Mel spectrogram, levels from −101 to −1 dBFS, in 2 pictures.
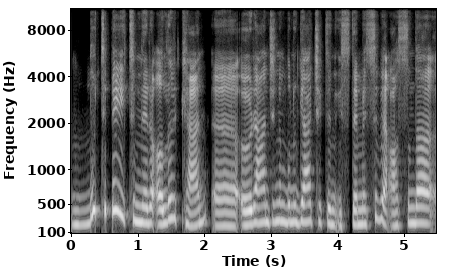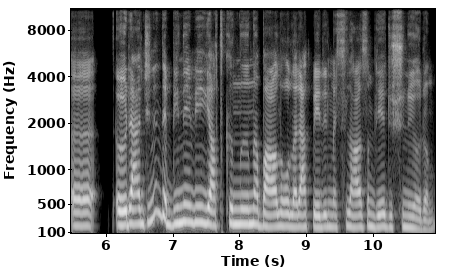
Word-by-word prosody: bu 205 - 0
tip 420 -1 -4
eğitimleri 255 - +3
alırken, 225 -1 0
eee, 190 -2 -1
öğrencinin 235 +5 +1
bunu 240 -1 -1
gerçekten 240 -4 -2
istemesi 205 - -3
ve - - +1
aslında, 220 +4 0
ııı, 190 +8 0 0.4
öğrencinin 225 - +1
de 210 -10 +1
bir 225 +2 +3
nevi 240 -1 +1
yatkınlığına 215 -1 +1
bağlı 175 0 +2
olarak 175 -1 -1
verilmesi 170 +2 -3
lazım 170 +1 -3
diye 175 +1 -2
düşünüyorum. 155 -5 -5
210 Hz, 125 wpm, -22 LUFS, 185-240 Hz, 0.4 s, eğitimleri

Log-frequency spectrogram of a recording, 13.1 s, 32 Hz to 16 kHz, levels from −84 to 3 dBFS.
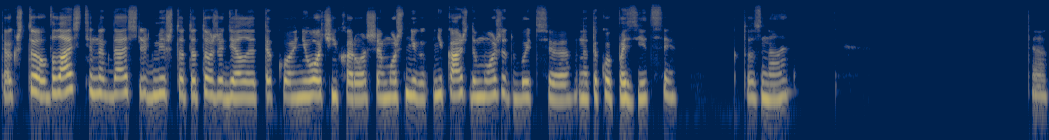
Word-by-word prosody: Так - - -4
что 260 -6 +4
власть 260 +7 +5
иногда 250 0 0
с 265 +1 -10
людьми 250 +1 -1
что-то 230 -1 -2
тоже 230 -1 0
делает 210 0 0
такое 215 -1 -3
не 220 +1 +1
очень 230 0 +3
хорошее. 205 0 -1
Может, 215 +2 -1
не 230 -3 +2 0.2
не 240 +1 +1
каждый 230 -1 +2
может 225 +1 -2
быть, 210 +4 -4
э, 190 -1 -1
на 205 -1 -1
такой 220 +1 0
позиции, 205 +3 -2 0.7
кто 335 - -9
знает. 205 +2 -4 3.0
Так. 225 - -10
220 Hz, 120 wpm, -25 LUFS, 210-240 Hz, 3.0 s, власть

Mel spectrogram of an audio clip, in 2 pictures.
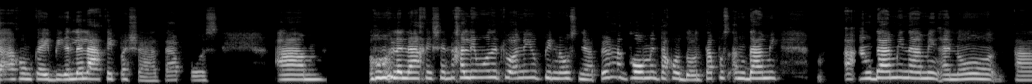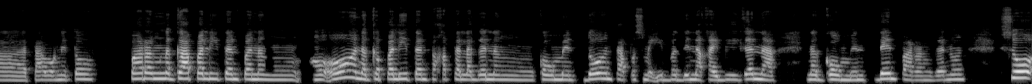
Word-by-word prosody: akong 245 +1 -1
kaibigan, 230 -1 +1
lalaki 250 0 +5
pa 235 - -4
siya, 175 -5 -10
tapos, 195 0 -9 0.6
um 230 0 +4 0.5
oo, 305 +3 +8
lalaki 285 -1 +6
siya. 285 +1 -3
Nakalimutan 315 +2 +2
kung 295 - +2
ano 310 - -2
'yong 310 -3 -5
pinost 275 -2 -1
niya. 225 - -2
Pero 295 +4 0
nag-comment 290 -1 +4
ako 275 0 0
do'n, 215 0 -2
tapos 275 +1 -4
ang 280 - +2
dami 285 +1 +4
m - - -32 0.6
a - - 0
ang 270 +1 +1
dami 305 +1 +6
naming 280 -2 +2
ano, 240 +1 0 0.2
ah, 200 -1 -4
tawag 205 +1 -4
nito, 235 +2 -5 0.3
parang 260 0 +2
nagkapalitan 260 -2 +2
pa 240 - 0
ng 215 -2 -4
oo, 220 +4 -1 0.2
nagkapalitan 240 0 -1
pa - - -7
ka 230 - -7
talaga 220 0 -3
ng 215 -2 -5
comment 215 -2 -3
do'n. 250 +4 +2
Tapos 215 -2 -8
may 195 -1 -7
iba 210 +2 -7
din 220 +1 -2
na - - -6
kaibigan 215 +4 -1
na 205 - +1 0.4
nag-comment 210 -1 -2
din, 255 +1 +3
parang 200 -3 -7
gano'n. 225 +3 -4 0.4
So 300 -1 +6
235 Hz, 165 wpm, -19 LUFS, 215-275 Hz, 0.6 s, oo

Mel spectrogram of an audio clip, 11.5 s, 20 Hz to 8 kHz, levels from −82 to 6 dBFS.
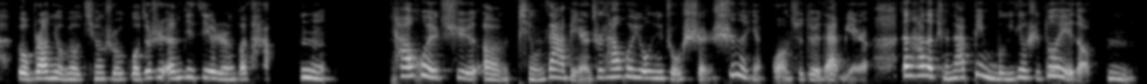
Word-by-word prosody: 我 220 - +6
不 - - -10
知 235 - +4
道 230 - +9
你 235 - +1
有 220 - +1
没 200 - -4
有 200 - +1
听 220 +2 -6
说 205 -1 -4
过， 205 -1 0
就 245 - +3
是 255 +1 -5
NPD 260 +1 0
的 240 - +6
人 200 -1 -1
格， 205 - +2
他 - - -10 0.3
嗯， 230 -5 +1 0.5
他 315 0 +3
会 320 -5 +4
去， 255 -4 -3
呃， 185 -3 -1
评 195 -1 -5
价 270 +1 +2
别 245 - -5
人， - - -4
就 - - -11
是 265 - -3
他 280 +2 +1
会 290 -1 -1
用 245 -1 +1
一 235 - 0
种 - - -4
审 - - -3
视 360 -1 -3
的 305 - +1
眼 230 -3 -9
光 - - -3
去 225 -3 -9
对 190 -2 -2
待 - - +1
别 - - -10
人， - - -9 0.3
但 330 - +9
他 330 0 +2
的 310 - +8
评 260 -7 -4
价 255 +2 0
并 280 -3 -1
不 215 - -2
一 205 - -3
定 270 +3 0
是 245 -2 -7
对 320 - +2
的。 - - -4
嗯。 220 -1 -5
245 Hz, 310 characters per minute, -23 LUFS, 210-275 Hz, 0.5 s, 道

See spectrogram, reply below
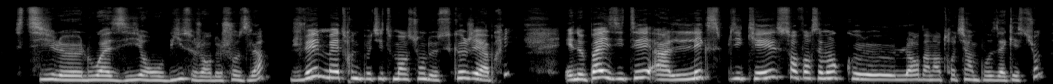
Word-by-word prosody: style, 235 -1 -2
heu, 200 -1 +2
loisir, 200 0 0
hobby 190 +6 -1
ce 245 -6 -6
genre 185 -1 -4
de 180 - -5
choses 190 +1 -5
là. 205 - -4 0.2
Je 195 0 -7
vais 305 - +4
mettre 300 -2 +3
une 275 -2 +3
petite 260 0 -6
mention 250 +1 0
de 215 -4 -2
ce 195 - -10
que 295 +1 +1
j'ai 260 -4 +4
appris 195 - -2 0.6
et 210 - 0
ne 235 +1 +4
pas 305 +7 +8
hésiter 280 +2 0
à 225 -7 +1
l'expliquer. 270 +4 0
Sans 335 -2 -1
forcément 285 0 +1
que, 225 -5 +1
lors 215 +1 -2
d'un 210 -1 -5
entretien, 210 +2 -6
on - - -4
me - - -3
pose 200 0 -6
la 190 - +1
question, 200 - -8
230 Hz, 210 wpm, -19 LUFS, 205-275 Hz, 0.6 s, pas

